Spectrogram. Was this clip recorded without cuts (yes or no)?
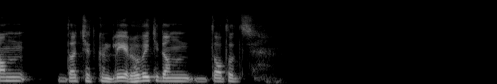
yes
